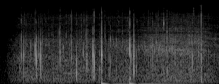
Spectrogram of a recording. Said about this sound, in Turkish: Beklenen yağmur İstanbul'a geldi. Megakent güne yağmurla başladı.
